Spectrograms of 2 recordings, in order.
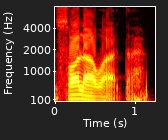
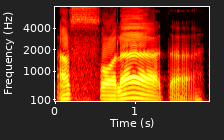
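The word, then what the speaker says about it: الصلاة: Jangan terkecoh dengan huruf wunnya. Ah, hati-hati. Kadang-kadang memang kita kalau tidak jeli dia akan terkecoh ya. Dia membacanya dengan shawatah. Padahal di sini adalah bentuk rosem saja dalam penulisannya, yaitu dia apa? Dia dibaca dengan asalata.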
